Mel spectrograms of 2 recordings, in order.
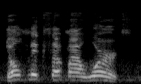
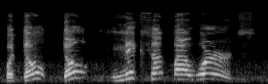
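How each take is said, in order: First: Said in the usual way. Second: Slow, higher, louder, leaning on "don't"; stress on don't. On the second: Real, not acted. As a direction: hammer each "don't" slowly as a warning. Insisting on not being misquoted.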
